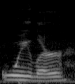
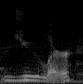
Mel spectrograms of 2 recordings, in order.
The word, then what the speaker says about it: Euler: It does not end or repeat, and it was discovered by Leonhard Euler. That's pronounced Euler, not Euler. It is called the natural base e, or the Euler number.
